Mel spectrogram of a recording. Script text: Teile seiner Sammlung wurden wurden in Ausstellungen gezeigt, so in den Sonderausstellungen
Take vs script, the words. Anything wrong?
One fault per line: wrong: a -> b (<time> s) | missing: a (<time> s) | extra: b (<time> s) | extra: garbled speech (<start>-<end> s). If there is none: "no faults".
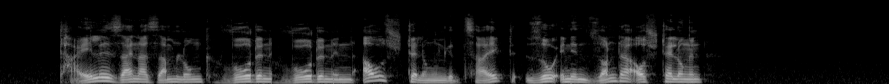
no faults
